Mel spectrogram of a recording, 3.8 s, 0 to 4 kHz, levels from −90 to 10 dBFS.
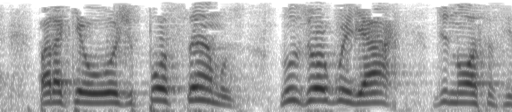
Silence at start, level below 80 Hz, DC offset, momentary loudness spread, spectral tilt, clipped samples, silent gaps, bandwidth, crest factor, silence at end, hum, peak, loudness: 0.3 s; -48 dBFS; under 0.1%; 12 LU; -10 dB/octave; under 0.1%; none; 3.9 kHz; 14 dB; 0 s; none; -4 dBFS; -17 LUFS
